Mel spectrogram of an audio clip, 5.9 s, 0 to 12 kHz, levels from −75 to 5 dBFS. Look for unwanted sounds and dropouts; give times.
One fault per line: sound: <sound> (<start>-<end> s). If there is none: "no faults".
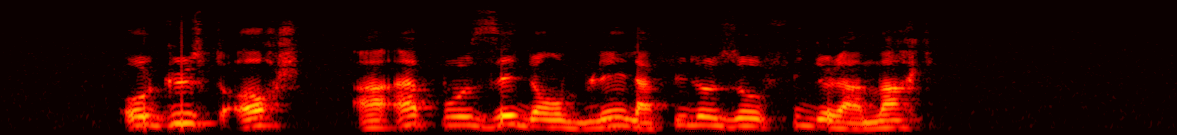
no faults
